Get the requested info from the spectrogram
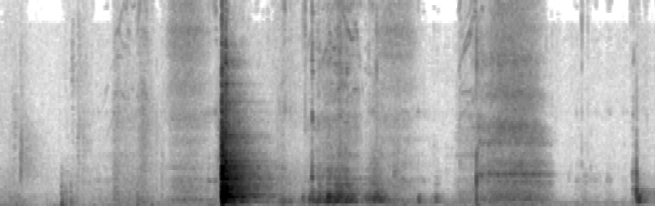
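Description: A sharp knock as a small pot is set down on a coal stove's top, followed by scraping and rubbing as a stick stirs the petroleum jelly in the pot.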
